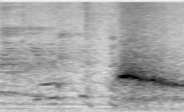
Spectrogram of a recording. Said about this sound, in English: These women sneezing.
